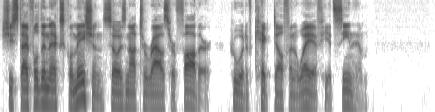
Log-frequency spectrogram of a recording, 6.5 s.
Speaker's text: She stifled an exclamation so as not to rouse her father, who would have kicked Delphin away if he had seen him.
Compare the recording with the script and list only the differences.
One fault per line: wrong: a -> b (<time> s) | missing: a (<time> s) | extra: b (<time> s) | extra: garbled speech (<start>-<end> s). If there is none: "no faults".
no faults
